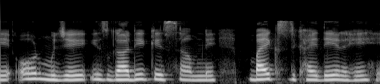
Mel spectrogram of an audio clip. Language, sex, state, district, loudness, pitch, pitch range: Hindi, female, Arunachal Pradesh, Papum Pare, -16 LUFS, 215 Hz, 210-230 Hz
